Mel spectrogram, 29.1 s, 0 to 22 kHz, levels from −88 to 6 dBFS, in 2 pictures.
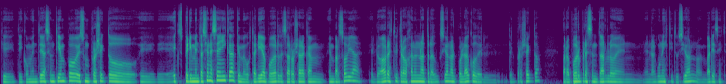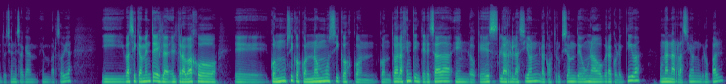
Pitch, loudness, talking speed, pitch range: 130 Hz, -25 LUFS, 165 wpm, 120-145 Hz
